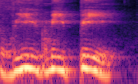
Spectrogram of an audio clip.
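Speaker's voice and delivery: slow, drawn-out dismissive order; stern dismissal. Acted. Count sends away a servant, stern dismissal. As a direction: draw each word out to send him away.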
